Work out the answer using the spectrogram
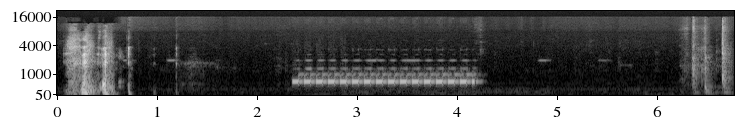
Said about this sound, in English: Really, I'm getting a phone call. And usually when it's on the landline, it's spam. So I'm going to hang up on them right now.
